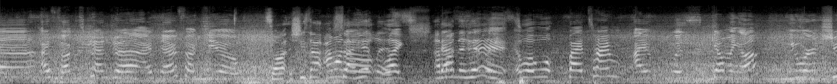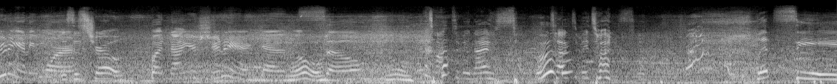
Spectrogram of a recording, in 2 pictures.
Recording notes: recorded during Exxotica convention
